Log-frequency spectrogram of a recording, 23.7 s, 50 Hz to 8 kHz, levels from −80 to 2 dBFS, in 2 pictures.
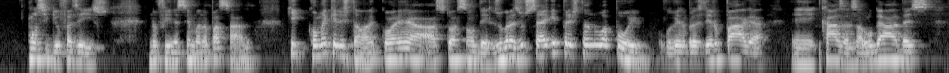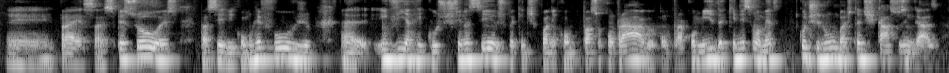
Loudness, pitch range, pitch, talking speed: -18 LUFS, 115-140 Hz, 130 Hz, 150 wpm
